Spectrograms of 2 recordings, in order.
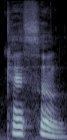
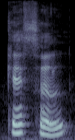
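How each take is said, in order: The two takes are said the same way.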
